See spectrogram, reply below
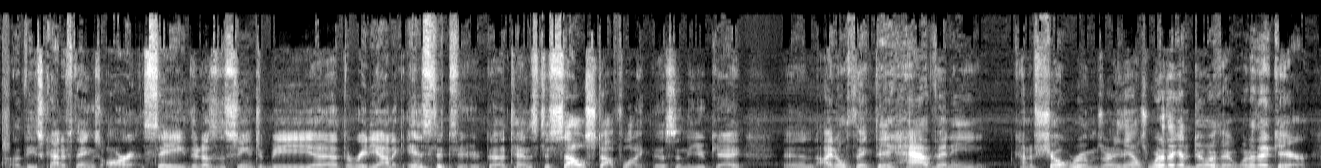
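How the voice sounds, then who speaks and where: A man's voice: mid-range voice, very animated, moderate pace, husky. A man presenting equipment in a casual, unscripted show-and-tell, with a blunt, griping, opinionated way of talking. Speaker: presenter demonstrating vintage equipment.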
